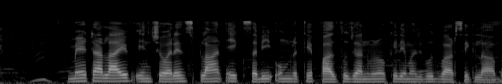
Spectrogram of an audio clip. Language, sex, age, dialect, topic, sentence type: Hindi, male, 18-24, Awadhi Bundeli, banking, statement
